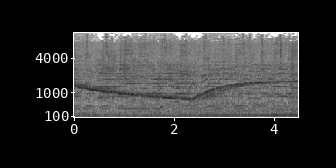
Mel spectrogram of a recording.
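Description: A wailing siren: its pitch falls slowly for about two seconds, then climbs quickly back up and holds high near the end, over a steady low rumble of street noise.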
